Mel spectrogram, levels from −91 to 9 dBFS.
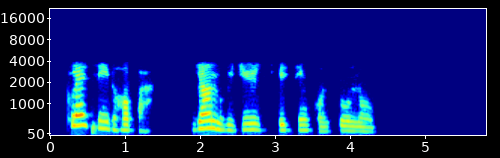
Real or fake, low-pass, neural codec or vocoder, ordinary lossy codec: fake; 3.6 kHz; vocoder, 44.1 kHz, 128 mel bands, Pupu-Vocoder; Opus, 16 kbps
